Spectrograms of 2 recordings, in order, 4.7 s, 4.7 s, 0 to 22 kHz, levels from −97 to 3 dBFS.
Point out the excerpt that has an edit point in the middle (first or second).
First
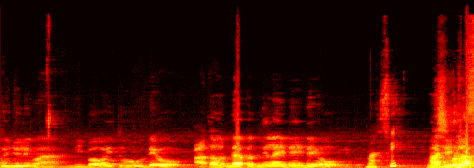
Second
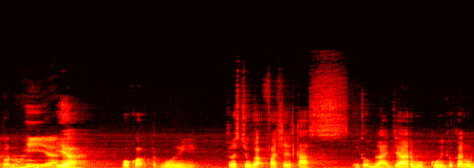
first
